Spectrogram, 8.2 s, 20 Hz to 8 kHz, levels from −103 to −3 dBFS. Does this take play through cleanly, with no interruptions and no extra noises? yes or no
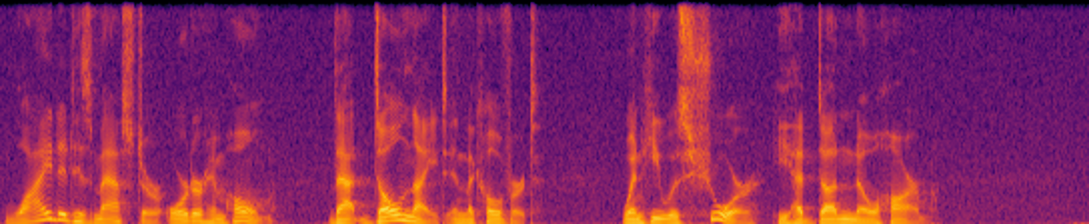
yes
